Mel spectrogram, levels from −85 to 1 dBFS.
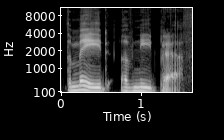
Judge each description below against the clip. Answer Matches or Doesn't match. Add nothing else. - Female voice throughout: Doesn't match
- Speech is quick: Doesn't match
